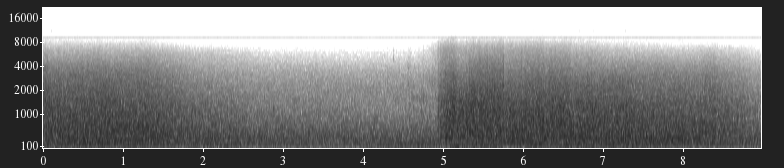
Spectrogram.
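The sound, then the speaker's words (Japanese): Pacific Ocean waves roll onto Arahama Fukanuma Beach near Sendai with a steady, full-bodied roar, swelling into a louder surge of breaking surf about halfway through. No voices, just the continuous wash of the sea. “太平洋の波は変わらず荘厳な音を奏でていました。”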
